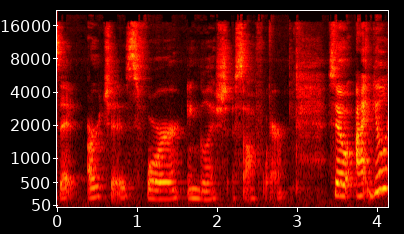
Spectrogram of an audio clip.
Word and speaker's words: Arches: I'm using the, I'm saying arches. It is French. Someone commented and said, it's French, you don't pronounce the R or the S correct.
